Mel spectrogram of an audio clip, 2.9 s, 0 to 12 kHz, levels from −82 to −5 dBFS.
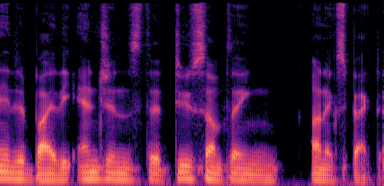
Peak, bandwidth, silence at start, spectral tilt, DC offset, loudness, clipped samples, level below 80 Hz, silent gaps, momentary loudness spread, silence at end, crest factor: -8 dBFS; 12 kHz; 0 s; -6 dB/octave; under 0.1%; -26 LUFS; under 0.1%; -36 dBFS; none; 7 LU; 0 s; 18 dB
